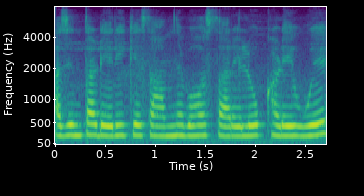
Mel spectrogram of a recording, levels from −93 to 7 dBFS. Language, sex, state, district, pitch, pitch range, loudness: Hindi, female, Uttar Pradesh, Muzaffarnagar, 220 Hz, 215-225 Hz, -12 LUFS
